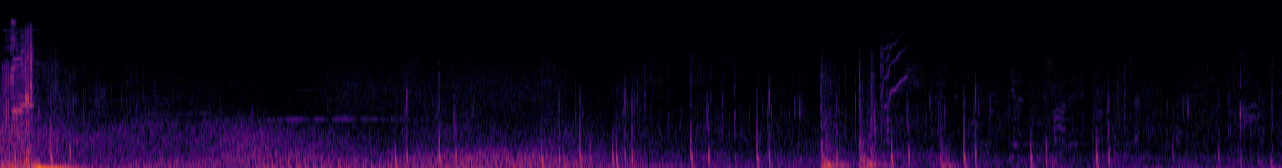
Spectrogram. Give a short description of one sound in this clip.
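Footsteps tap on hard floors indoors.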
